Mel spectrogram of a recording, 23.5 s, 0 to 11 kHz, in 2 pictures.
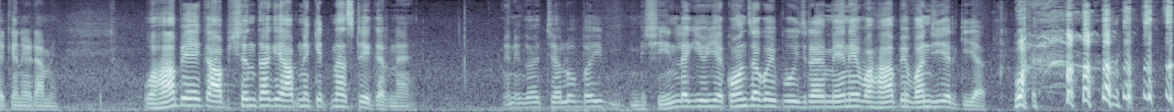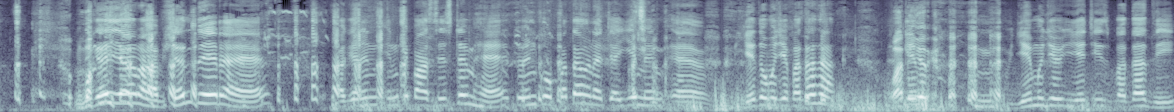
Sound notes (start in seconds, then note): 10.1 laugh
